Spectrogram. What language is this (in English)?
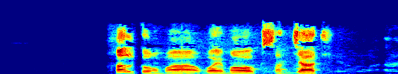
Indus Kohistani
